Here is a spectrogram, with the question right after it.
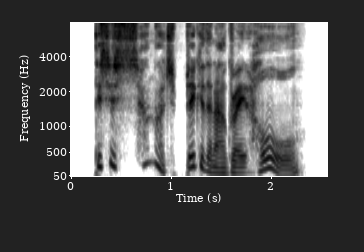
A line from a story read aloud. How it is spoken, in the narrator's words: gasped Hermione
